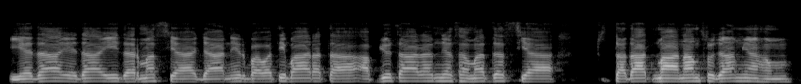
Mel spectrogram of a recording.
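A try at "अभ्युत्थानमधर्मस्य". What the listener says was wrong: Third లైన్ పోయింది ప్రభుజీ. అభ్యుత్థానమధర్మస్య. అభ్యుత్థానమధర్మస్య.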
